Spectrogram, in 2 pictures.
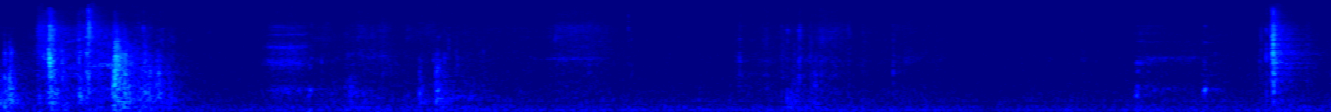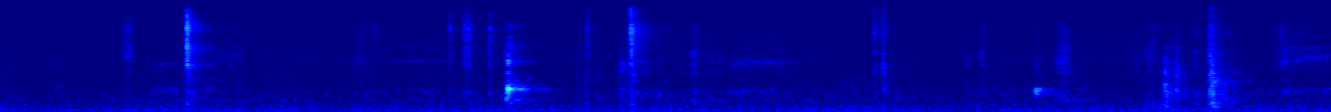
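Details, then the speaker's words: Young child having recurring hiccups, short sharp clicking catches every second or two, while playing: hiccups. "You got the hiccups?"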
